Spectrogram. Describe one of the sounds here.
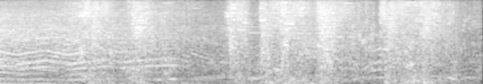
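Fiery blasts whoosh and crackle.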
